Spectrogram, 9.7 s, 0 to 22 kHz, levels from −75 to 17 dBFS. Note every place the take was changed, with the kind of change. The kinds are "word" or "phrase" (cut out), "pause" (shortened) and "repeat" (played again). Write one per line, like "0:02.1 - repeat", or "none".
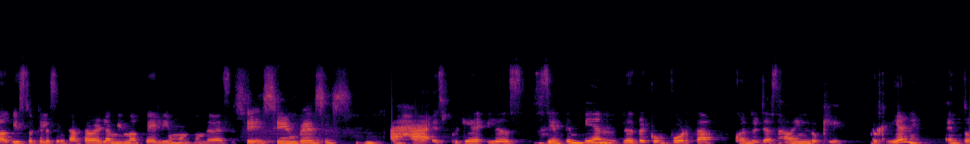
0:03.9 - pause
0:07.3 - pause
